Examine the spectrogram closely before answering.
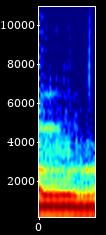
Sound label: stop robot, Synths; Notes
